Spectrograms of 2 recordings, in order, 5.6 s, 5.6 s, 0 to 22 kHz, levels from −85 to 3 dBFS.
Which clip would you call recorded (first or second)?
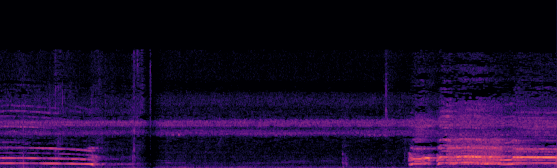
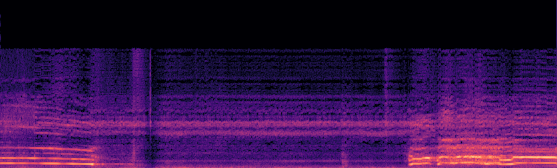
first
